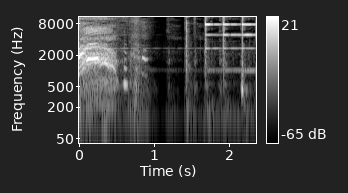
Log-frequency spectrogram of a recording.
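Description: A bell rings with a few short, bright, clear strikes near the end. Brief scattered sounds come before the strikes, and each one leaves a thin ringing tone.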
